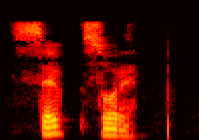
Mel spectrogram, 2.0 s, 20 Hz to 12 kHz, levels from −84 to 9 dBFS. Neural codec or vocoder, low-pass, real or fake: none; 7.2 kHz; real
